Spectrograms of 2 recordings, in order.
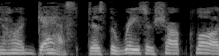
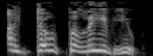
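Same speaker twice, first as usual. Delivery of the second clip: much higher, sharp angry denial; 8 semitones higher than usual. Acted. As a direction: fling the denial at him. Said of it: "She shook her head angrily".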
